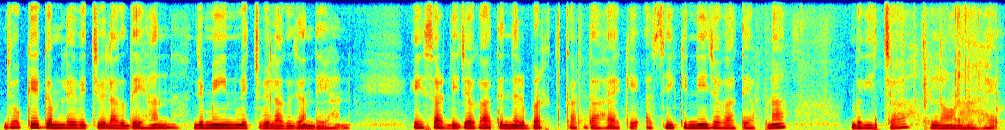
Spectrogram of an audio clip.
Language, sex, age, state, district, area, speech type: Punjabi, female, 45-60, Punjab, Amritsar, urban, spontaneous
